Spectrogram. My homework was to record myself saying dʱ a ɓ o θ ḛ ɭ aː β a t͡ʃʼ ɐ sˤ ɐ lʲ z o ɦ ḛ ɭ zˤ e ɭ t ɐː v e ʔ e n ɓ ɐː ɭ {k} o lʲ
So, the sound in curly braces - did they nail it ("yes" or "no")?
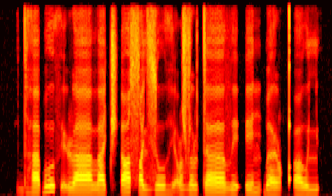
no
